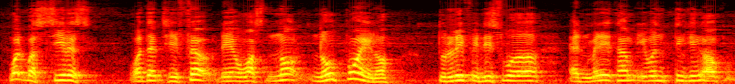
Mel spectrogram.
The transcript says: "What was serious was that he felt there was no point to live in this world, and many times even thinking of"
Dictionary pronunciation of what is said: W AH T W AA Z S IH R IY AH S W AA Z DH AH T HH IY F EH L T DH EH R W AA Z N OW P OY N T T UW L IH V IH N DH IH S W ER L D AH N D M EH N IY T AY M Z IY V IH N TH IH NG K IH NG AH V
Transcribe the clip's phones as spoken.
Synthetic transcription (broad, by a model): W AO T W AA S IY R IY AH S W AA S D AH T HH IY F EH L T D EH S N AA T N OW P OY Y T T UW L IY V IH N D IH S W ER L AH N M EH N IY T AY M IY V IH N T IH NG K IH NG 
